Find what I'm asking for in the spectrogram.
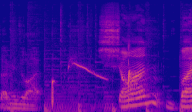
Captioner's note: Sean whistles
